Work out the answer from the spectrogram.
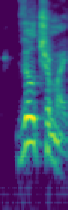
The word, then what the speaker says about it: Viltrumite: Is that, if I'm correct, that's pronounced Zentonite? It's a Viltrumite. Viltrumite, thank you.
